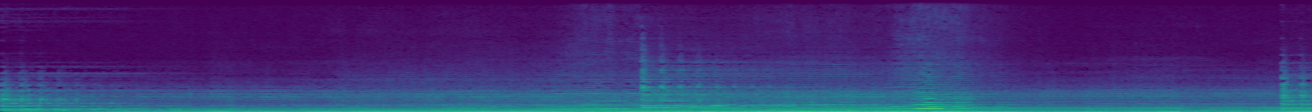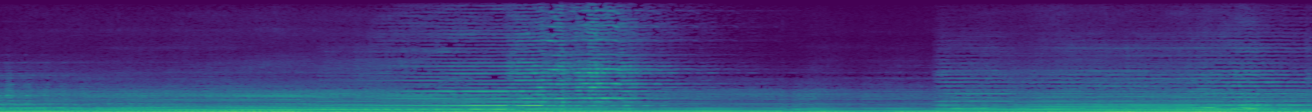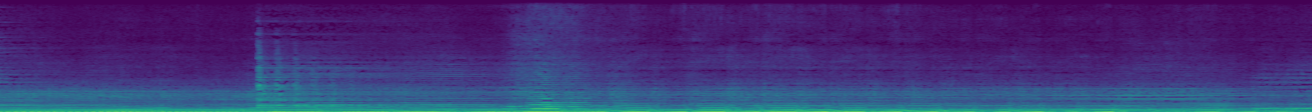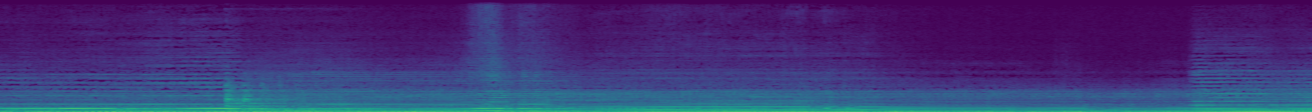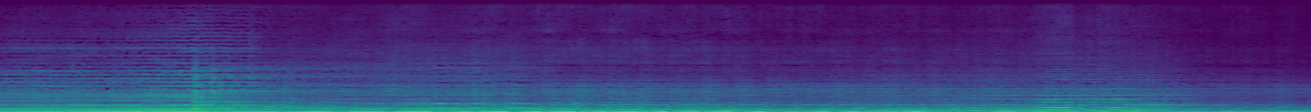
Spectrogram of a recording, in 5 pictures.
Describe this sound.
Slow Time Waiting Snow - Orchestra Drama Sad Mood Strings String Drone Synth Cinematic Music Surround
Film, Drone, Drama, Synth, Atmosphere, Cinematic, Ambient, Slow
